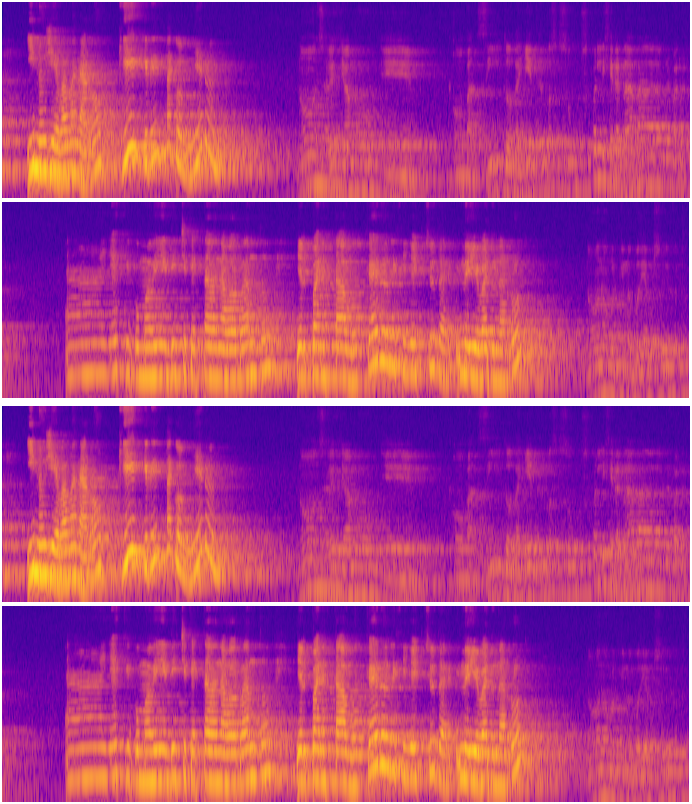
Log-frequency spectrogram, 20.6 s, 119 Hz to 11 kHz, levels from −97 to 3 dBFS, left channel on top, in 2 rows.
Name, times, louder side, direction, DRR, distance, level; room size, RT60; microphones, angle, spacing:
voice 1, 0.4-3.3 11.3-14.4 14.7-18.2, right 2 dB, 15° right, 7 dB, 0.5 m, -20 dB
voice 2, 4.4-6.3 6.7-10.3 19.1-20.6, equal, 45° left, -1 dB, 2.4 m, -40 dB
15.0 x 6.8 x 9.2 m, 2.3 s
head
